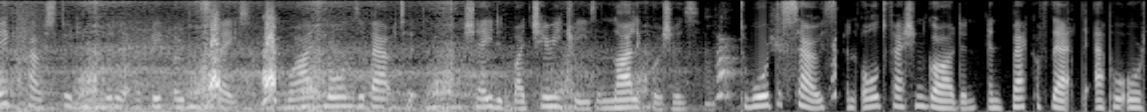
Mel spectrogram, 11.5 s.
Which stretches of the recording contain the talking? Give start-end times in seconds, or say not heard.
0.0-11.4.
